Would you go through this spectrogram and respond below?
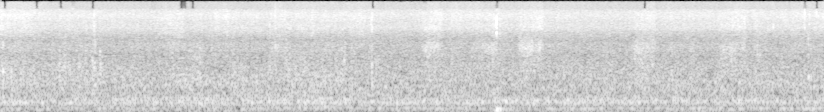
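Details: Steady, even drone of many honey bees around a hive being opened for honey harvesting, with one soft knock midway.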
